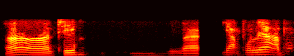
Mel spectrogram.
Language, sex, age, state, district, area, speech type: Assamese, male, 30-45, Assam, Majuli, urban, conversation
